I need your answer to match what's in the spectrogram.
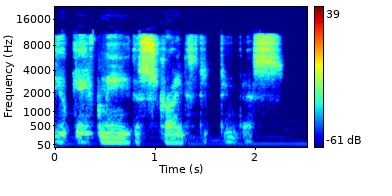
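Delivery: quietly whispered. Speaking in character to a friend during a hug: whispering. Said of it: "I will whisper to him".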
